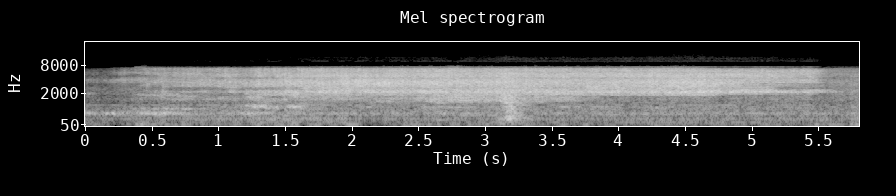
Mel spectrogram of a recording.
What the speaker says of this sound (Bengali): একটু জল দিয়ে দিলাম যাতে মশলাটা না পুড়ে যায়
